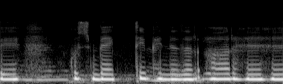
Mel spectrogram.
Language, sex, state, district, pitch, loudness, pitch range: Hindi, female, Jharkhand, Palamu, 240 Hz, -11 LUFS, 230-250 Hz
